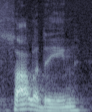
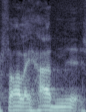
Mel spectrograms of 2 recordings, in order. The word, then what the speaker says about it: Saladin: He failed to retake Jerusalem, but he did make peace with Saladin, or Salihadin, some as he's sometimes pronounced, the Egyptian, and they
